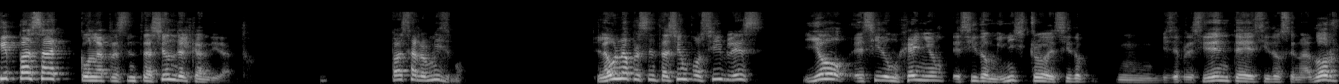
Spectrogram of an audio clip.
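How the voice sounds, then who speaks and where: At a fairly slow pace with long, frequent pauses, a man speaks at a high pitch with very wide pitch swings. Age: old. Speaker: lecturer on political campaigns. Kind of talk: lecture.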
